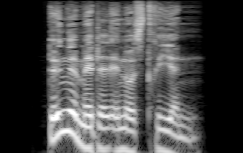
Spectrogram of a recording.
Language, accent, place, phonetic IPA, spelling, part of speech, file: German, Germany, Berlin, [ˈdʏŋəmɪtl̩ʔɪndʊsˌtʁiːən], Düngemittelindustrien, noun, De-Düngemittelindustrien.ogg
- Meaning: plural of Düngemittelindustrie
